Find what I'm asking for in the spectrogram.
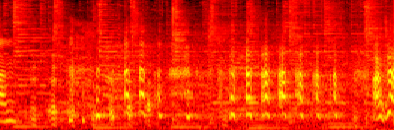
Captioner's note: laughing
